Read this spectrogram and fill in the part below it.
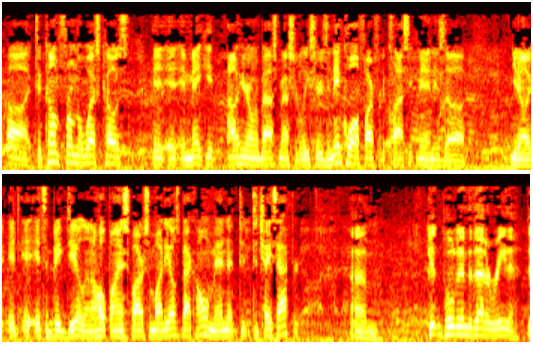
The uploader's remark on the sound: Ultimate Bass Radio - Live Bassmaster Classic Kick Off.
